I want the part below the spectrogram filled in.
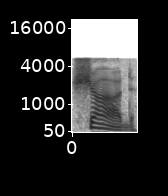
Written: shod

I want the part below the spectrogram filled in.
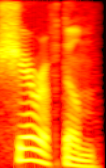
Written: sheriffdom

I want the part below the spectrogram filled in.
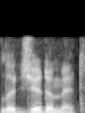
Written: legitimate

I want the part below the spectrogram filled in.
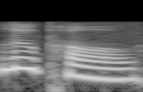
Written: loophole

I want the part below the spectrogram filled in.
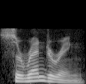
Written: surrendering

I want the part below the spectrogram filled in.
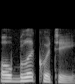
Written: obliquity

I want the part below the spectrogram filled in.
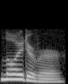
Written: loiterer

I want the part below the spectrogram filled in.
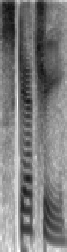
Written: sketchy

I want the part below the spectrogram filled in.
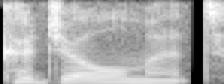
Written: cajolement

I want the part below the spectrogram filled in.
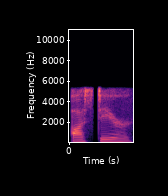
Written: austere

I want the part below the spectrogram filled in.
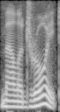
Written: maladroit

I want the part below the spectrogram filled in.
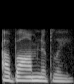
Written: abominably

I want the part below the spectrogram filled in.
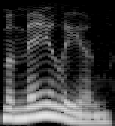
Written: mammalian

